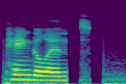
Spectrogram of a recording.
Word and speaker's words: pangolin: We're talking about dogs rescuing pangolins. how do you pronounce it?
